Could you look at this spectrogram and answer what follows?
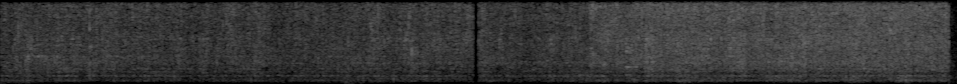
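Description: Onion, bay leaves, cardamom and cloves fry in hot ghee for mutton biryani, giving a steady, dense sizzle that swells a little louder partway through, with no talk.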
